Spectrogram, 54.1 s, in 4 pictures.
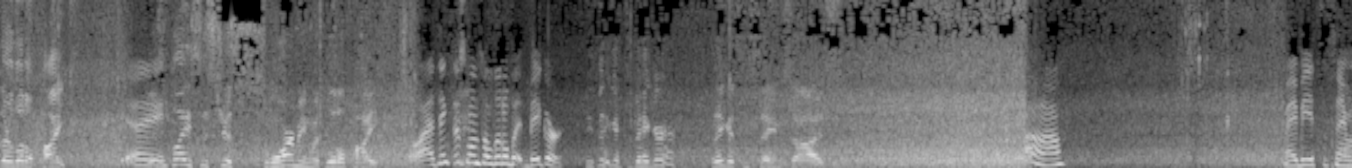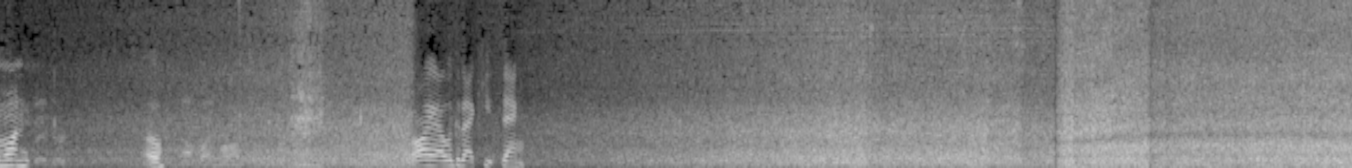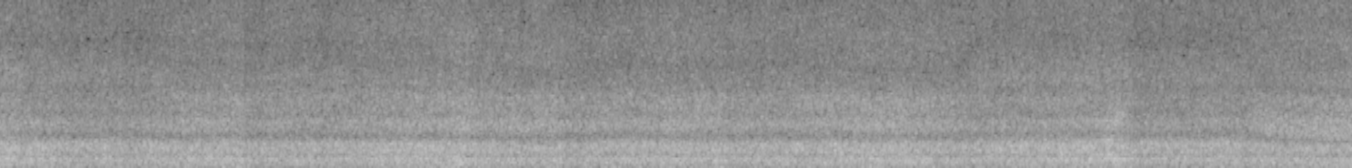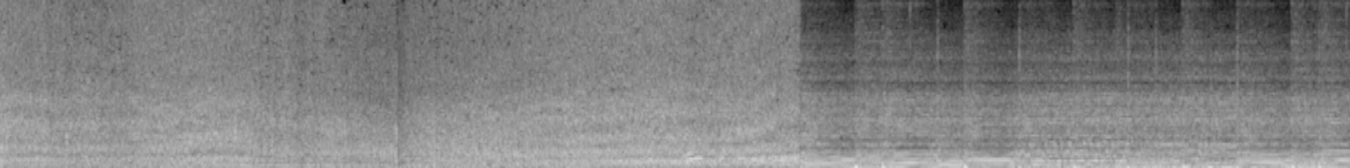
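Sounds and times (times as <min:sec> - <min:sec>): water rushing over spillway: 0:00.0 - 0:54.0.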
